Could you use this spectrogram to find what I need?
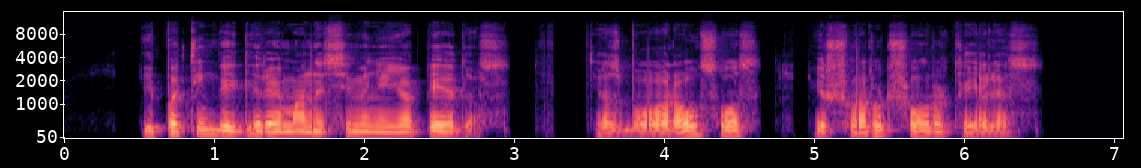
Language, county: Lithuanian, Alytus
